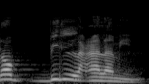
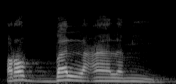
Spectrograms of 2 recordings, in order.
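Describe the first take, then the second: First: The vowel after 'Rabb' is an 'i' sound. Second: The vowel after 'Rabb' is an 'a' sound. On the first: The speaker calls it right. "Harokatnya kan kasroh ya" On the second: The speaker calls it wrong. "Dia rubah jadi fathah"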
